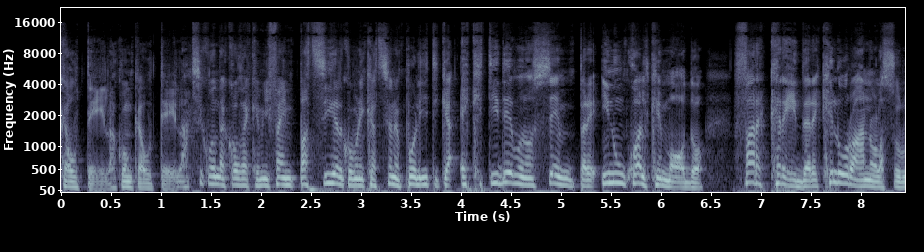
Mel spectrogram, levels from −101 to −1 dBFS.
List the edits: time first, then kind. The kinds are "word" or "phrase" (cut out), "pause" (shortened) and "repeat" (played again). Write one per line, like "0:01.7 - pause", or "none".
0:01.3 - word
0:02.8 - word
